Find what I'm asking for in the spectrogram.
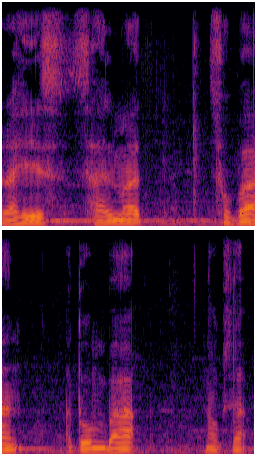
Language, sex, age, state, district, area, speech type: Manipuri, male, 18-30, Manipur, Thoubal, rural, spontaneous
